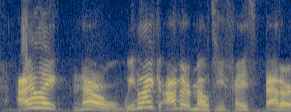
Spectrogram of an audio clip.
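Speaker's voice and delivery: very high-pitched, squeaky kobold creature voice. Voicing a kobold who prefers the other melty face: kobold voice. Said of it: "the kobold looks at him and says".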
